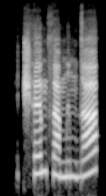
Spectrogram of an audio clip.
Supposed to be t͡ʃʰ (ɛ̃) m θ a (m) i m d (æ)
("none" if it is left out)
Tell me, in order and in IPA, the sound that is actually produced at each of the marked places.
ɛ, m, a

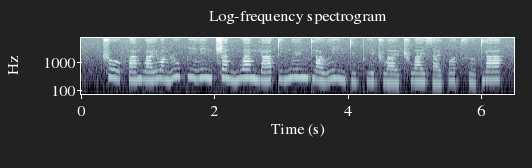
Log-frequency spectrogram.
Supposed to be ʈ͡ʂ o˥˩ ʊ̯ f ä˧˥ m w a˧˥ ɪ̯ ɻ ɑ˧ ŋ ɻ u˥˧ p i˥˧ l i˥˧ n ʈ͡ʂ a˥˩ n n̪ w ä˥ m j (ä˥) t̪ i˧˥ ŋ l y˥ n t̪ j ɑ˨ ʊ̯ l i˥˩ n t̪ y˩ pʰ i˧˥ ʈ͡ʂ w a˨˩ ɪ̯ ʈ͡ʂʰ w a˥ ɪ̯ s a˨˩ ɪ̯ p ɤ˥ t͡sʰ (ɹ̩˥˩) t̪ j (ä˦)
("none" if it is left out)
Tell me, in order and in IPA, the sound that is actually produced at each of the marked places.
ä˧˥, ɹ̩˨˩, ä˥

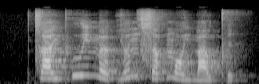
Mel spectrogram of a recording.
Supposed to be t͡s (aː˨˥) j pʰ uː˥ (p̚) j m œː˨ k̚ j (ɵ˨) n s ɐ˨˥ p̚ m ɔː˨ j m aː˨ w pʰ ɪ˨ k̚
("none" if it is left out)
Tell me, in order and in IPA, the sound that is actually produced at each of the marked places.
aː˧, none, ɵ˥

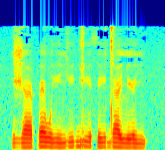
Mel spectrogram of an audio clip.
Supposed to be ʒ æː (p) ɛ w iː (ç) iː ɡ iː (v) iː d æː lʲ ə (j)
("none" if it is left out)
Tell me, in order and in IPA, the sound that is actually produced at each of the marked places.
p, j, θ, j

